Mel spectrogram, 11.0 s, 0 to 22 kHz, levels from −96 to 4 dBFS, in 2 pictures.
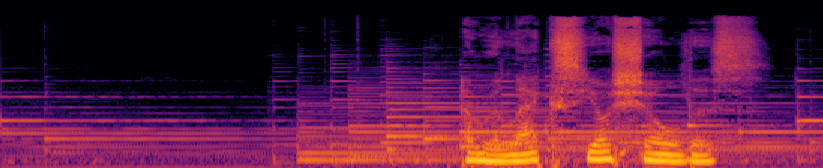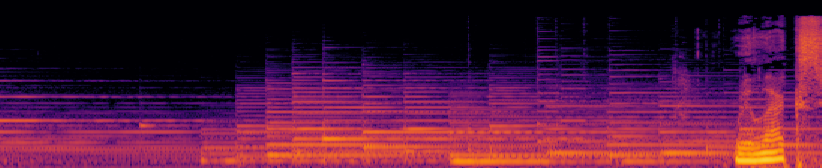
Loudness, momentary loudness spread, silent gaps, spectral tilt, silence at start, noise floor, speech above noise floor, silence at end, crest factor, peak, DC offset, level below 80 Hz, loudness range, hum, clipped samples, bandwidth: -19 LUFS; 25 LU; none; -6 dB/octave; 0 s; -48 dBFS; 33 dB; 0 s; 18 dB; -2 dBFS; under 0.1%; -46 dBFS; 14 LU; none; under 0.1%; 16 kHz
